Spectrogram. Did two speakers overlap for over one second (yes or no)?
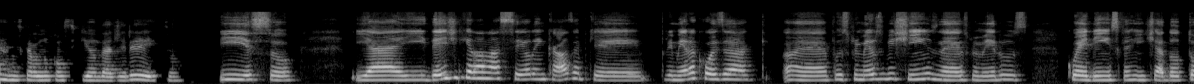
no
